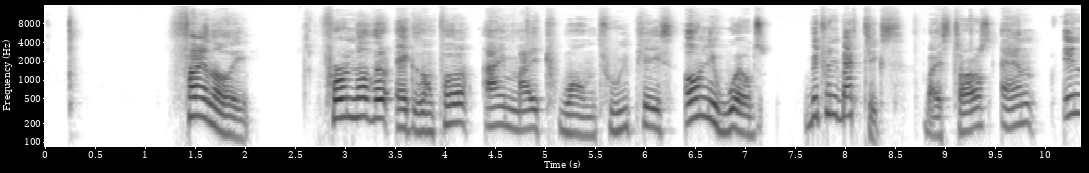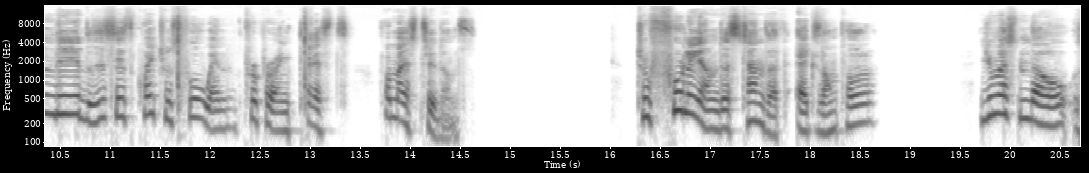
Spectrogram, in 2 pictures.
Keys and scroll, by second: 0.4 Return, 4.5-5.3 typing, 5.5 Up, 6.2 Left, 8.4 alt+Right, 8.9 KP_Multiply, 9.6 alt+Right, 10.6 KP_Multiply, 11.8 Return, 12.4 Up, 13.0 Return.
